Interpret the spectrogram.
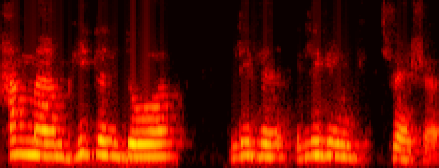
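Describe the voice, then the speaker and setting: A woman with a French accent speaks at a moderate pace and a fairly high pitch. Her tone is dark and mellow, and her intonation fairly even. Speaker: cultural heritage expert. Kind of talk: webinar presentation. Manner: halting.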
